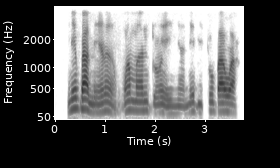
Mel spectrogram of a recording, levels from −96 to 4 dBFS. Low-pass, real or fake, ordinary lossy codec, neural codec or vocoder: 3.6 kHz; fake; Opus, 64 kbps; codec, 44.1 kHz, 7.8 kbps, DAC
